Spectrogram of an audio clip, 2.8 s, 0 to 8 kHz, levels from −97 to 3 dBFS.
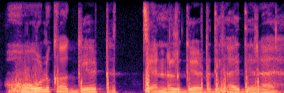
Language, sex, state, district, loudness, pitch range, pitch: Hindi, male, Rajasthan, Jaipur, -14 LUFS, 105-120 Hz, 115 Hz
